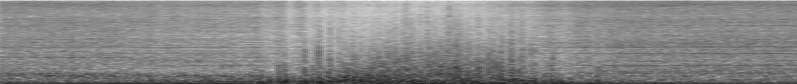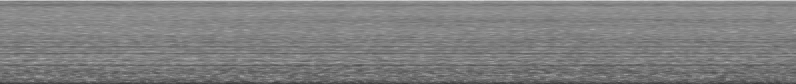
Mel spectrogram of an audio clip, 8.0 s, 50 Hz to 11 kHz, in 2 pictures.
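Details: 350 engine after splicing chewed wiring with new pigtails to fix a no-start, injectors pulsing: steady, even low idle with a smooth unbroken drone and no misses or knocks; normal idle.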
